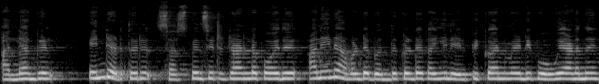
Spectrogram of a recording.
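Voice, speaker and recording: A woman's voice: sits high, little pitch movement, quick pace, dark tone, lightly acted. Woman reading as an anxious young lover. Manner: anxious, pleading. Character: anxious young man in love, pleading.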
